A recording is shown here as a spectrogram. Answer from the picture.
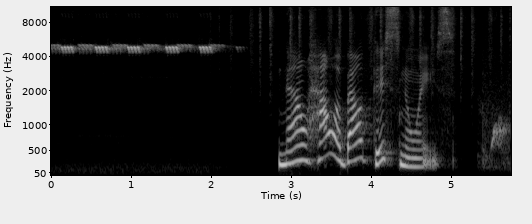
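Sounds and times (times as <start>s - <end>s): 
cricket chirping: 0.0s - 2.8s
speech: 2.8s - 5.1s.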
